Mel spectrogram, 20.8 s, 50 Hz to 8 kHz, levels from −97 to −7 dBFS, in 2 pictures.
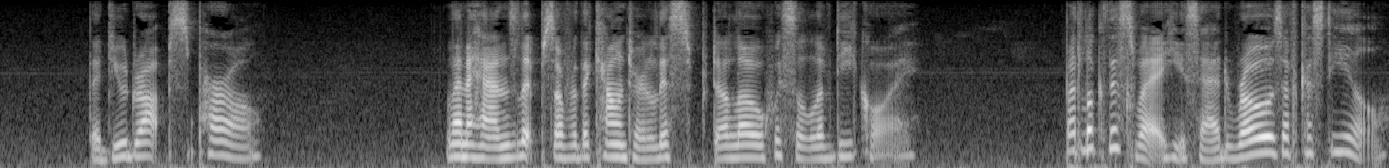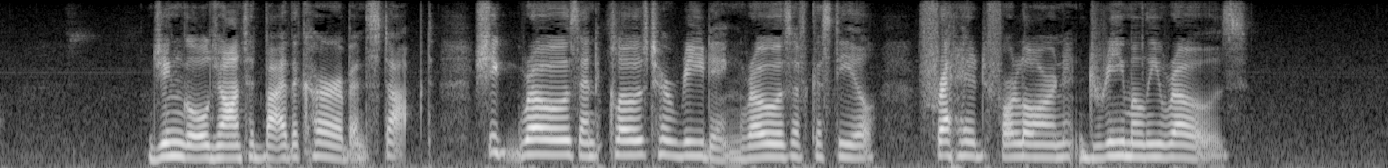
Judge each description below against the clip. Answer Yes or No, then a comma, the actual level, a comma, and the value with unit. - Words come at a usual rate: No, slow, 125 wpm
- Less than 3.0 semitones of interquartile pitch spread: Yes, narrow, 2.6 semitones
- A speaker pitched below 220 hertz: Yes, medium, 185 Hz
